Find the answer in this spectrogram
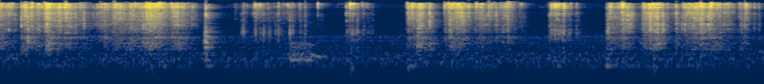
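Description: Small letter tiles and metal charms clattering and clinking in several bursts with short pauses between, being shaken and cast onto a spread of cards.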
